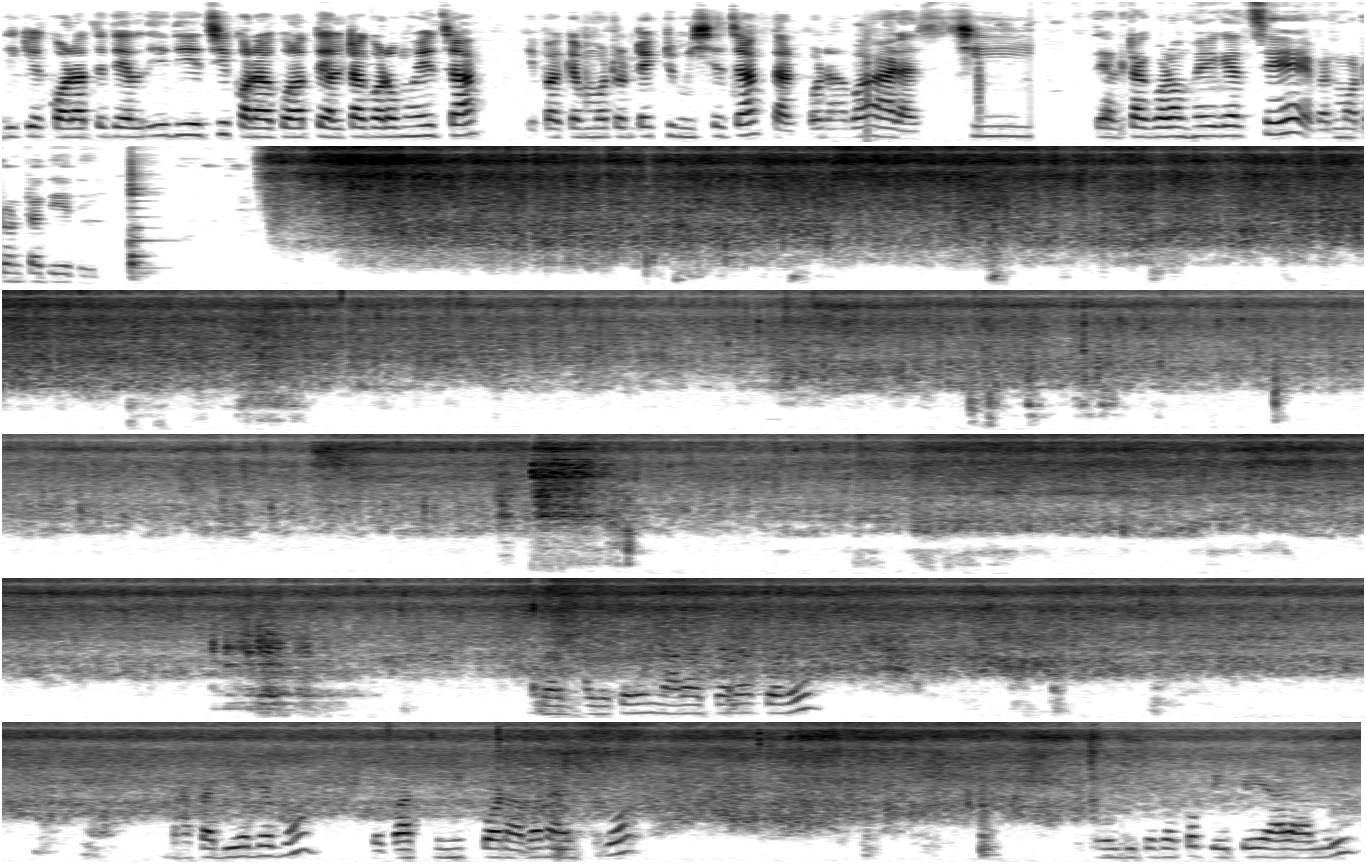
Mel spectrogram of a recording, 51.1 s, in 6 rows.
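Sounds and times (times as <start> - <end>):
meat and onions sizzling in oil: 10.1 - 51.0
metal spatula scraping pan: 35.4 - 36.2.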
